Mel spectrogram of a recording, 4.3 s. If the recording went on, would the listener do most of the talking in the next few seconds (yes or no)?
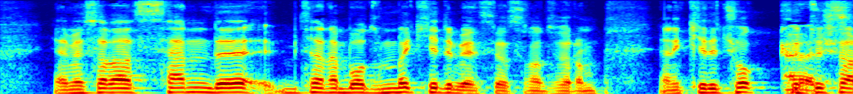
no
